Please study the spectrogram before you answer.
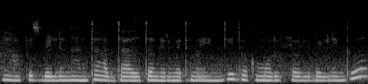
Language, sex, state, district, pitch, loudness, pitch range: Telugu, female, Andhra Pradesh, Anantapur, 190 Hz, -24 LUFS, 185-200 Hz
